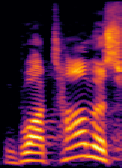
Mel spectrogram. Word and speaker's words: Gautama: Did I say it right? – Gautama. – Yeah, see what he said.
